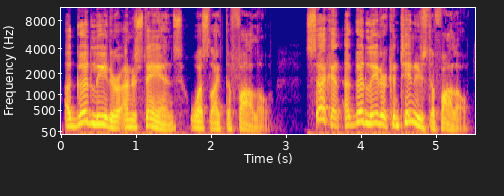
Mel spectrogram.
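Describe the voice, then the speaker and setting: A man reads a scripted devotional talk as a church podcast host, in a measured, instructive way with short emphatic phrases. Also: mid-range voice.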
